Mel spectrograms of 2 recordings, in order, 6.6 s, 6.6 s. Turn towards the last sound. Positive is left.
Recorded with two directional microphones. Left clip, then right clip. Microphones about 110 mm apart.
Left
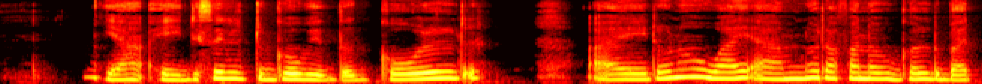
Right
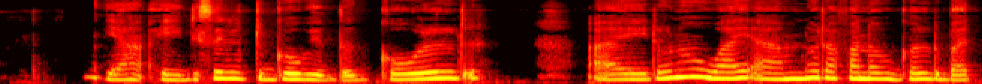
turn(degrees=20)  # may be behind; listen again after turning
